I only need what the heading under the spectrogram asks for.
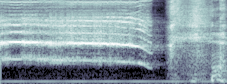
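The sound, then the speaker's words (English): A screaming goat toy lets out one loud, sustained, human-like scream that holds steady and then drops off abruptly, followed by brief scuffling noises over a low electrical hum. “And it makes the goat noise, and I thought that was a perfect representation of frustration, and it makes me laugh.”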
